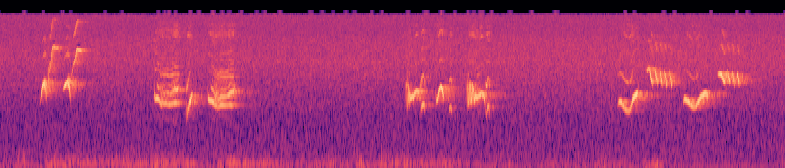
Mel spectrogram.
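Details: In the wild in Canada, a brown thrasher sings clear slurred phrases, mostly doubled, with rising and falling whistles in four bursts separated by brief silences, over faint low rumble.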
